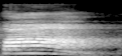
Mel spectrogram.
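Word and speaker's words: palm: हे बालम नाही बाम हे पाम नाही पाम म्हणजे इथं सुद्धा एल सायलेंट आहे मग हा एल केव्हा सायलेंट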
